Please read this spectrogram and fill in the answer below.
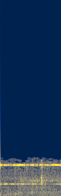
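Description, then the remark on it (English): A telephone rings steadily in a brief, continuous burst with a harsh, buzzy metallic tone and no pauses, heard alone with no talking. “That's a phone.”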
